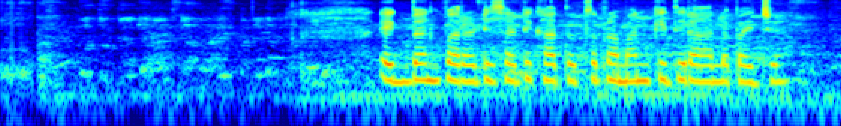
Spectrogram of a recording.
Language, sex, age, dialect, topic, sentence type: Marathi, female, 18-24, Varhadi, agriculture, question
